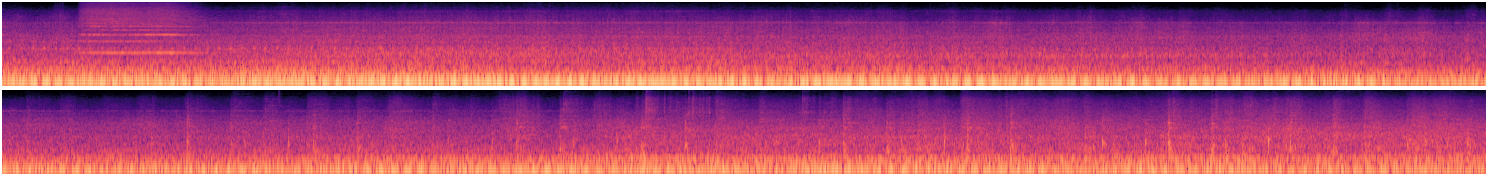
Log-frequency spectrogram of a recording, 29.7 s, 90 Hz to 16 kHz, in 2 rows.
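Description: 3TE10M diesel locomotive hauling a freight train: a short horn blast about a second in, then the steady low drone of its two-stroke opposed-piston diesel engines as it passes. From about halfway on, the wagon wheels clatter more and more over the rail joints.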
